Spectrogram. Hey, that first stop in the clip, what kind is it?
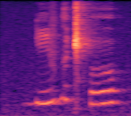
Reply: implosive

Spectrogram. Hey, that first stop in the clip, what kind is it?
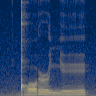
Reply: click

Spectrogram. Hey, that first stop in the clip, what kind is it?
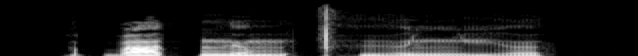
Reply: implosive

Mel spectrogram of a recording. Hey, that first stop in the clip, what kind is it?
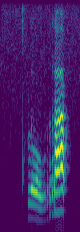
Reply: aspirated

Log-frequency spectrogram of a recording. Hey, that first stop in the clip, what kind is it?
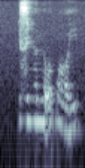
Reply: implosive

